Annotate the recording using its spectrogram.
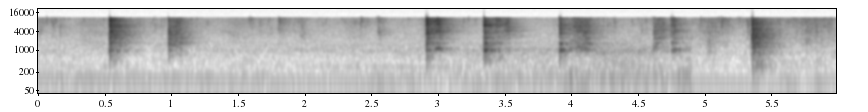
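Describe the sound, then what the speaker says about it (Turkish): Grated zucchini and carrot being stirred into yogurt in a bowl for a salad: a few scattered spoon scrapes and clinks against the bowl, close but quiet, with pauses between strokes and no talking. "Kabak ve havucumuzu yoğurdun içine katabiliriz artık."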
